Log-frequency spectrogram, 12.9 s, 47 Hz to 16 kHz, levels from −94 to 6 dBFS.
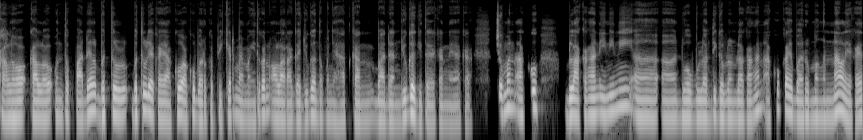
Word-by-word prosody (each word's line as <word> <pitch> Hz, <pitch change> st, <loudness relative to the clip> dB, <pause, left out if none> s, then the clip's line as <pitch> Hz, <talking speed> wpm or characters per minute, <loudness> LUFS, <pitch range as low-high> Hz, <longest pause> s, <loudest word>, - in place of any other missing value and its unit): kalo 120 Hz, 0 st, +2 dB
kalo 120 Hz, 0 st, +2 dB
untuk 125 Hz, -1 st, -5 dB
padel 135 Hz, +7 st, +3 dB
betul 130 Hz, -1 st, +2 dB
betul 150 Hz, +4 st, +3 dB
ya 140 Hz, -, +5 dB
kayak 115 Hz, -2 st, 0 dB
aku 135 Hz, +5 st, +2 dB
aku 130 Hz, +1 st, +2 dB
baru 115 Hz, -2 st, 0 dB
kepikir 110 Hz, +4 st, -4 dB
memang 110 Hz, -4 st, -4 dB
itu 130 Hz, -, -6 dB
kan 140 Hz, +1 st, +1 dB
olahraga 115 Hz, -1 st, 0 dB
juga 115 Hz, +4 st, 0 dB
untuk 115 Hz, -3 st, -5 dB
menyehatkan 110 Hz, +1 st, -5 dB
badan 110 Hz, -2 st, -2 dB
juga 130 Hz, +5 st, +5 dB
gitu 110 Hz, -1 st, -8 dB
ya 105 Hz, 0 st, -3 dB
kan 100 Hz, -2 st, -6 dB
ya, 100 Hz, 0 st, -6 dB
Kak. 100 Hz, -1 st, -11 dB, 0.3 s
Cuman, 170 Hz, +3 st, +1 dB
aku 150 Hz, +8 st, +1 dB, 0.4 s
belakangan 135 Hz, +1 st, +3 dB
ini 145 Hz, +1 st, 0 dB
nih, 190 Hz, +4 st, +1 dB
eee 125 Hz, -1 st, 0 dB
eee, 120 Hz, 0 st, -2 dB
2 125 Hz, +1 st, 0 dB
bulan 120 Hz, 0 st, 0 dB
3 120 Hz, 0 st, -1 dB
bulan 120 Hz, 0 st, -2 dB
belakangan, 120 Hz, +7 st, -1 dB
aku 120 Hz, +3 st, -7 dB
kayak 155 Hz, -5 st, +1 dB
baru 120 Hz, -1 st, 0 dB
mengenal 125 Hz, +5 st, +1 dB
ya 115 Hz, -, -3 dB
Kak, 120 Hz, -, -1 dB
120 Hz, 205 wpm, -24 LUFS, 115-135 Hz, 0.4 s, ya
